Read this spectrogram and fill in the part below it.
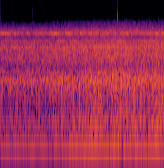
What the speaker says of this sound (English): Hopefully the engines aren't too loud.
